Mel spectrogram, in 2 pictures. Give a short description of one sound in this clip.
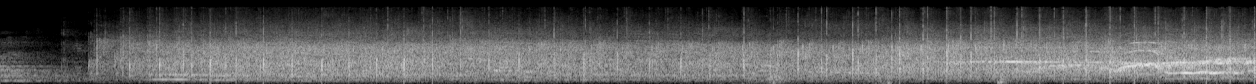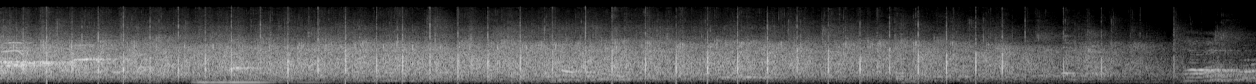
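A crowd applauds loudly, with steady clapping.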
